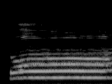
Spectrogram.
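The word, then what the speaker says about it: ط: হরফ দেখো ত বলো ত ত এটা কি মোটা হরফ দুই ঠোঁট গোল করে উচ্চারণ করো ত ত জোরে বলো আব্বু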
